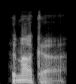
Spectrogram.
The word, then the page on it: Hanukkah: British English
